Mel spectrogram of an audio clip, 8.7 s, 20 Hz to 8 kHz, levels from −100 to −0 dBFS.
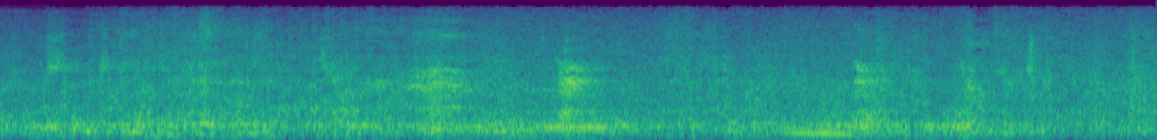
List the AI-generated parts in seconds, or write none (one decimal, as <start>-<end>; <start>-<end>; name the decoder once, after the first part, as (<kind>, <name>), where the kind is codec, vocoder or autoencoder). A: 0.0-3.1 (codec, HILCodec); 5.0-5.7; 6.8-7.9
